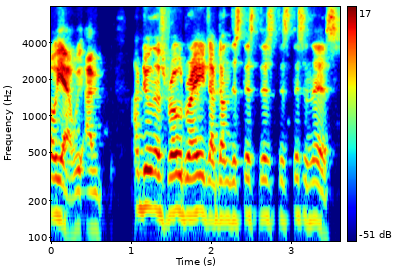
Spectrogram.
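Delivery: sarcastic, loud voice. Retelling a tv character's line about road rage: imitating a sarcastic confession. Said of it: "they say it sarcastically".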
